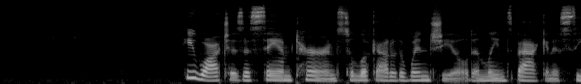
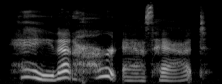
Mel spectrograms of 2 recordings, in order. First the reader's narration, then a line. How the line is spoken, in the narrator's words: Sam whines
